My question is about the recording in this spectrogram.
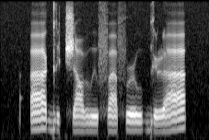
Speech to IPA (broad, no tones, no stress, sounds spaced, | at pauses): ʔ a ɡ ɨ t͡ʃ ɑ β ɨ f a f ɹ u ɡ ɨ ɭ a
